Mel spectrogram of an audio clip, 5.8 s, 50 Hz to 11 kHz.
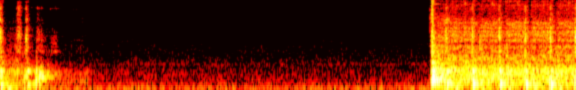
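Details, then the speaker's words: John Deere LA105 riding mower, long-stored, after fuel tank drain and carburetor cleaning: short cranking bursts catch briefly on starter fluid and die, rough chuffing, won't keep running; owner suspects lost spark, fuel reaching it. "okay so I've had it running for a quick second there now it seems like it's not getting any spark anymore possibly"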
